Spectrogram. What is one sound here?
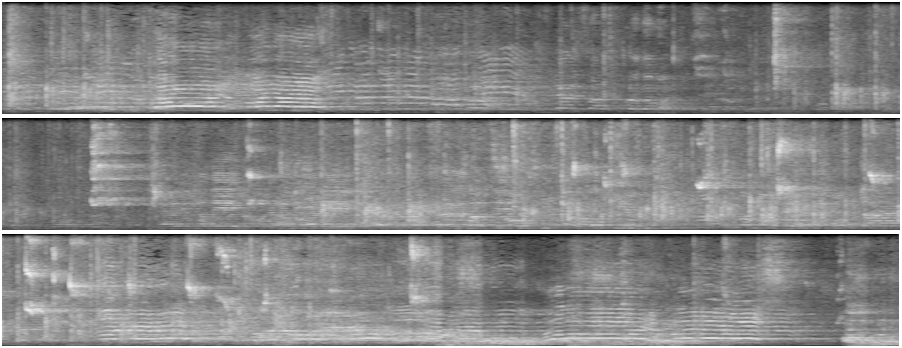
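A crowd chants and sings loudly in an echoing hall.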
